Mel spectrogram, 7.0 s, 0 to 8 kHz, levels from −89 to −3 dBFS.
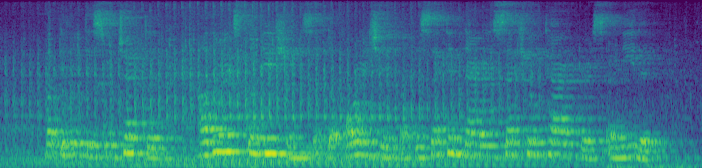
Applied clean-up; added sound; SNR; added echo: none; Truck; 10 dB; reverberation time 1.0 s.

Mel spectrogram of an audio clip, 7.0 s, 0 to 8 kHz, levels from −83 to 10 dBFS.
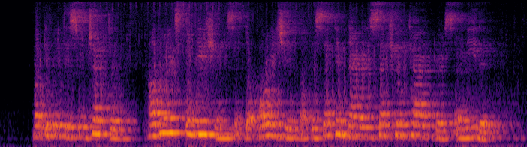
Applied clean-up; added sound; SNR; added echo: neural separator model SepFormer DNS4.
